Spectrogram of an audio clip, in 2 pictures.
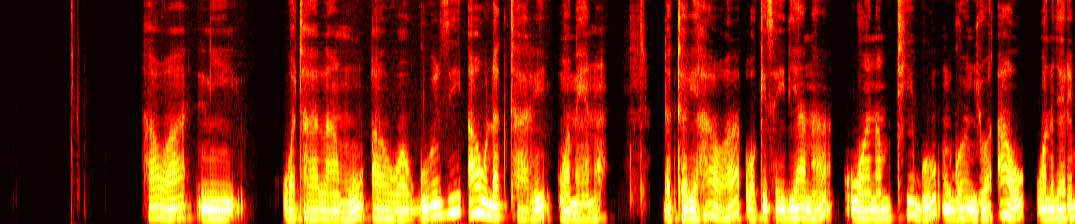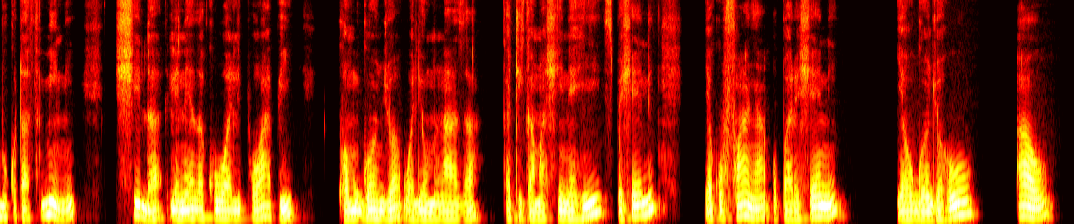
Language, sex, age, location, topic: Swahili, male, 25-35, Kisumu, health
